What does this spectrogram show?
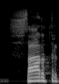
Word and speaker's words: Sartre: इनके नाम का सही प्रोनाउंसिएशन है जॉन पॉल सार्त्र, लेकिन जब हम इनके नाम को लिखते हैं तब हम जीन पॉल सार्त्रे लिखते हैं।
